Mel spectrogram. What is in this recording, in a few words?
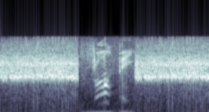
"floppy", English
